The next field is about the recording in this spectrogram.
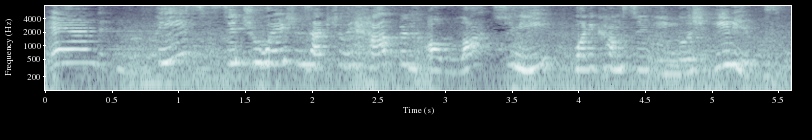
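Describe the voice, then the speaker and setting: High-voiced Korean-accented woman speaking, echoey room. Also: normal speed. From South Korea. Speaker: public speaker, language teacher. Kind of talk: informal live talk to an audience. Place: indoor venue in front of an audience. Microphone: camera at a distance. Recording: echoey room, distant camera mic, noisy.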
